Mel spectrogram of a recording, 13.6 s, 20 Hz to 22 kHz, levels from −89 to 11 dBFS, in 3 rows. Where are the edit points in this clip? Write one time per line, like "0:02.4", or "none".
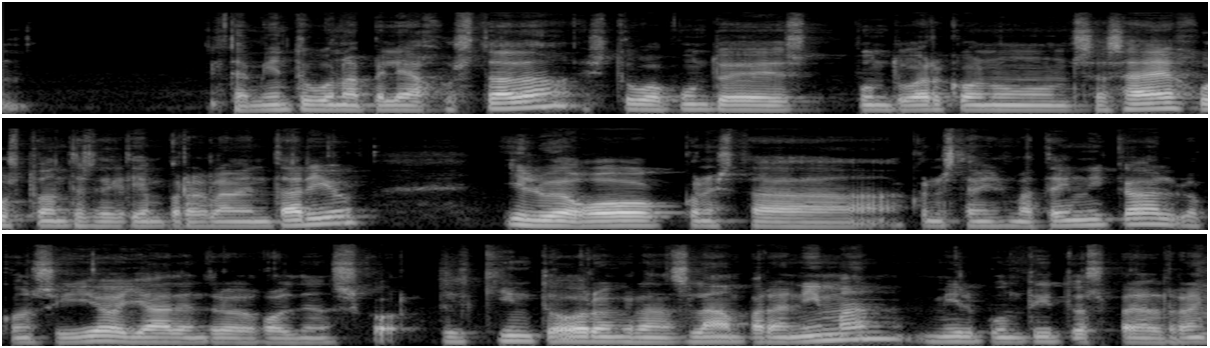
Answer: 0:04.9
0:08.9
0:10.7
